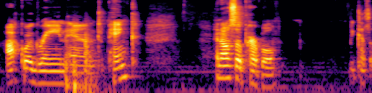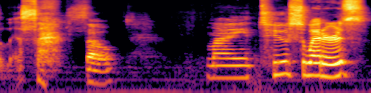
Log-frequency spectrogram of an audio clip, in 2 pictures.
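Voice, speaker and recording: A teenage boy chatting casually in his bedroom, showing off new clothes, giggling and filling pauses with ums. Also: fairly high pitch. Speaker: vlogger. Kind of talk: casual haul video. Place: small bedroom indoors. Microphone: camera close up at desk.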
